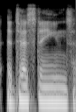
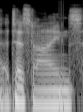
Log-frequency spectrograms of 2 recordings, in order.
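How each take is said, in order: First: Put-on "intestines" ending like "teens"; intestines, "-teens" variant. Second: "intestines" ending like "tines"; intestines, "-tines" variant. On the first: Offering another way to pronounce it, "intestines" ending in "-teens". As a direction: say "intestines" with a long ee in the last syllable. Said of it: "however you pronounce that". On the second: Offering another way to pronounce it, "intestines" ending in "-tines". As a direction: say "intestines" with a long i, as in "eye", in the last syllable. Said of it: "however you wanna pronounce it".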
